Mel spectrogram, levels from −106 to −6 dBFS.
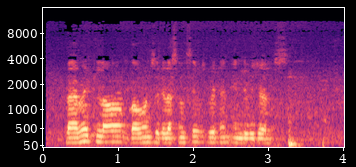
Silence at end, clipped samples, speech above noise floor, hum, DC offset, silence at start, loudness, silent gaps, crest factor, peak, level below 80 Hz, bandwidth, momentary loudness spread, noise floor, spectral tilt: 0.05 s; under 0.1%; 21 dB; none; under 0.1%; 0.05 s; -16 LUFS; none; 14 dB; -2 dBFS; -34 dBFS; 10.5 kHz; 10 LU; -36 dBFS; -9 dB/octave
